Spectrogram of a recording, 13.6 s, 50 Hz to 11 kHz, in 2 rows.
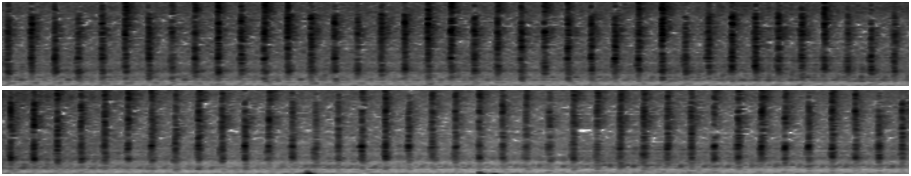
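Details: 1997 Pontiac Trans Am, engine running: sharp, fast ticking, close to three a second, riding steadily over the engine; bad mechanical tick, source not pinned down.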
